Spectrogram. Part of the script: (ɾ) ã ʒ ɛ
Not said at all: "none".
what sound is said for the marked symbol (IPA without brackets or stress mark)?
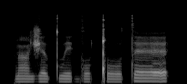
ɾ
